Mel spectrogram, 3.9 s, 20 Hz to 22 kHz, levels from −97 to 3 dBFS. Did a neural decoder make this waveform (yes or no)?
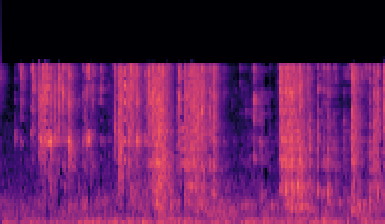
no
